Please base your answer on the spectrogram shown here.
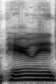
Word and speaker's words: Pearland: here in pearland texas for a lot of people curious about the pronunciation pear land the land where they grow pears it's easy way to think of it it's not where they have pearls there's no lake or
